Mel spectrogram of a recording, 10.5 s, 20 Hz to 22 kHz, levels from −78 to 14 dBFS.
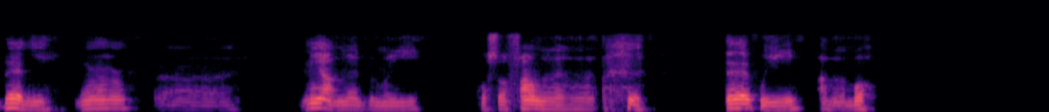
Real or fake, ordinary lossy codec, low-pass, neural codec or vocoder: fake; none; 7.2 kHz; codec, 16 kHz, 1.1 kbps, Voila-Tokenizer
